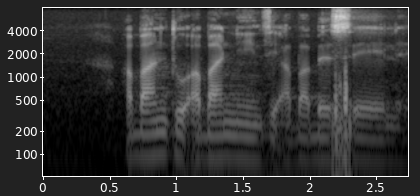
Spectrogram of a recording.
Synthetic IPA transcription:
aɓantʼuʔa̰ɓanind͡zʱiʔa̰ɓaɓɛsɛːlɛ

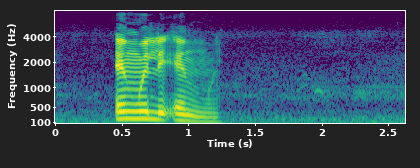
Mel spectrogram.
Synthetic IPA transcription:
eŋwɪlɪʔeŋ̩wɛ

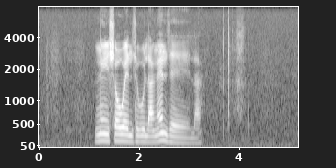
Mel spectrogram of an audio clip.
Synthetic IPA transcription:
ŋiʃɔwend͡ɮʱulaŋɛnd͡ɮʱɛːla

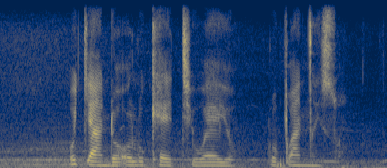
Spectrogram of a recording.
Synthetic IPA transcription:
ucʼandʱɔolukʰetʰiwɛjɔ | luǀwaŋ͡ǀʱiːswa

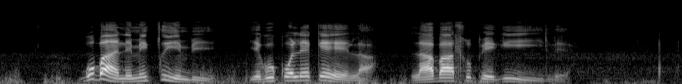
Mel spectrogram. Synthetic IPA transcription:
k̬uɓanemiǀimbʱijek̬uk̬ɔlɛk̬ɛla̰laɓaɬupʰek̬iːlɛ̰

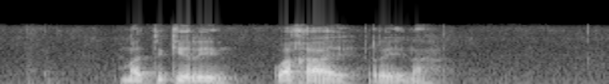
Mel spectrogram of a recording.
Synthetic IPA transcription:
matikireŋ̩ | kwaχaɛrɪːna

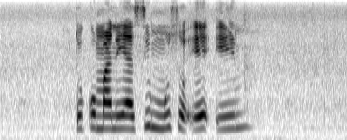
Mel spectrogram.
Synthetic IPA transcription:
tʼʊkʼʊmanɪjasɪm̩usɔʔɪʔɪ

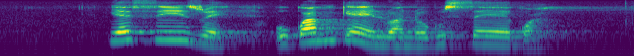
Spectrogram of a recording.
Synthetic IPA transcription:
jesizwɛuk̬wam̩k̬ʼɛlwanok̬usɛːk̬wa

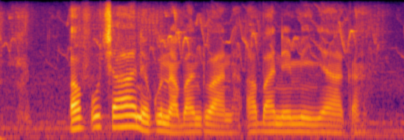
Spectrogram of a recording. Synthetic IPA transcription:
ɓafut͡ʃʰanɛk̬ʼunaɓantʼwanaʔaɓanemiɲaːk̬ʼa

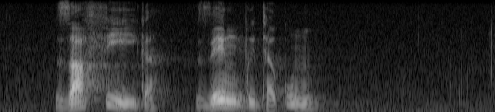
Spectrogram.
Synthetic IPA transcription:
zafik̬ʼa | zeŋ͡ǃʱitʰakʼum̩

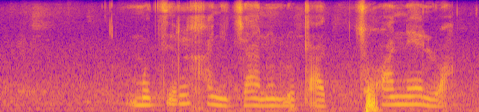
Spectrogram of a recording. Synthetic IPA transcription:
mʊt͡sḭriχaɲid͡ʒanʊlʊt͡ɬʼa̰ | t͡sʰwanɛːlwa̰

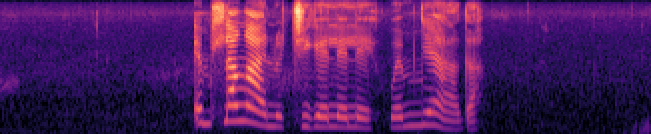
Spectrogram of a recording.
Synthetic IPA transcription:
em̩ɬaŋanɔd̥ʒ̥ʱik̬ɛlɛlɛwem̩ɲaːk̬a

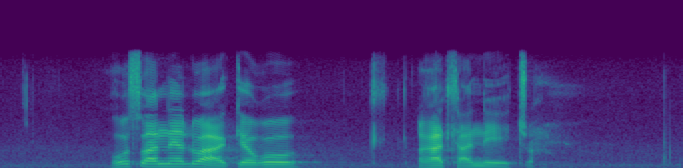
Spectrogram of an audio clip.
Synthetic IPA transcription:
ɣʊswanɛlwakʼɪɣʊ | ɣaɬʰa̰neːt͡ʃʼwa

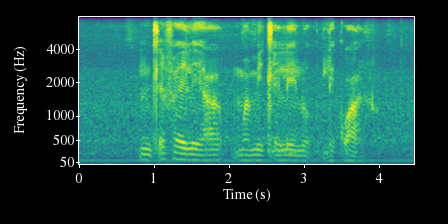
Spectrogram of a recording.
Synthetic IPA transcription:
n̩t͡ɬʼɛfaɪlɪja | mamɪt͡ɬʼɛlɛlɔ̰ | lɪkʼwaːlɔ

